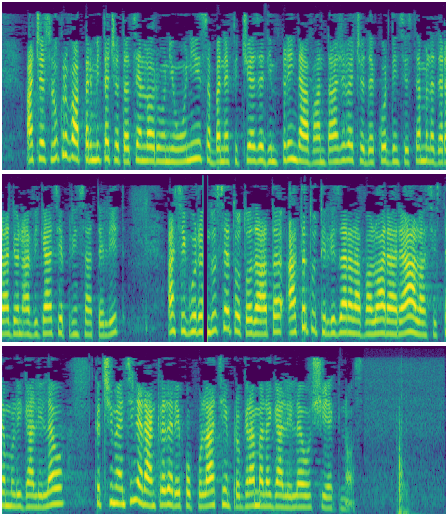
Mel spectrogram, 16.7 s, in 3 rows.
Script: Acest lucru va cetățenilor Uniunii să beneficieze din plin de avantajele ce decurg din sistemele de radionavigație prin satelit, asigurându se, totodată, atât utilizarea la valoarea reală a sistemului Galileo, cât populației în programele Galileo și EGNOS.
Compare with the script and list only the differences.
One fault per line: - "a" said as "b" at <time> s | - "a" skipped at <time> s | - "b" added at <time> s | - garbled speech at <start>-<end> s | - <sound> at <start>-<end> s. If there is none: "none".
- "permite" added at 0.9 s
- dropout at 8.1-8.1 s
- "și menținerea încrederii" added at 12.4 s
- thud at 16.0-16.5 s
